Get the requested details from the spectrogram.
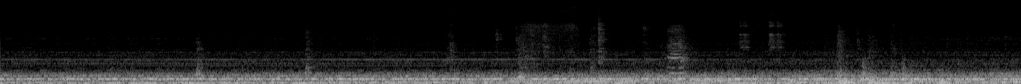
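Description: Train wheels rumble and clack over the rails as the train pulls away.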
